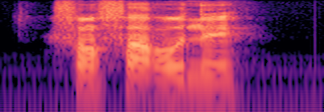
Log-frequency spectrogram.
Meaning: to boast, swagger
- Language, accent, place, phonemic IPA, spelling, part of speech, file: French, France, Lyon, /fɑ̃.fa.ʁɔ.ne/, fanfaronner, verb, LL-Q150 (fra)-fanfaronner.wav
